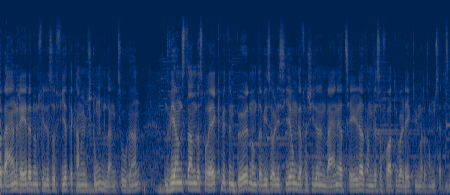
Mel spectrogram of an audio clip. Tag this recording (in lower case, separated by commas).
speech, music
